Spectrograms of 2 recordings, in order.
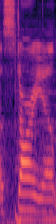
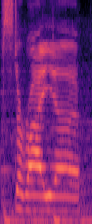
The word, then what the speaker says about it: Stia: But what's I'm I'm surprised that most people have been able to pronounce like uh Stia like clearly and not like Staya.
